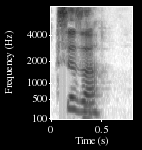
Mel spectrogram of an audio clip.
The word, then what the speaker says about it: SZA: Is it Za? – SZA.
